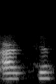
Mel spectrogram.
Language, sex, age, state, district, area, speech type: Bengali, female, 18-30, West Bengal, Uttar Dinajpur, urban, conversation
